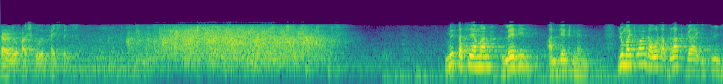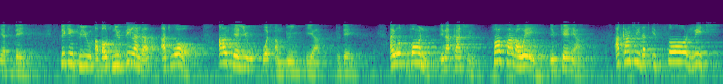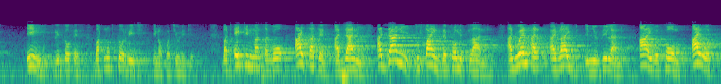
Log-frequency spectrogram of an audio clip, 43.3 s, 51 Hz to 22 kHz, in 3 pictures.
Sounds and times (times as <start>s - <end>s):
Male speech, man speaking: 0.0s - 1.6s, 8.9s - 11.8s, 12.4s - 15.0s, 15.7s - 21.6s, 22.2s - 26.2s, 26.8s - 28.8s, 29.5s - 32.8s, 33.4s - 43.3s
Narration, monologue: 0.0s - 2.4s, 7.0s - 43.3s.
